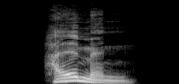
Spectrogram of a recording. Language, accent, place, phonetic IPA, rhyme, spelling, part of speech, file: German, Germany, Berlin, [ˈhalmən], -almən, Halmen, noun, De-Halmen.ogg
- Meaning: dative plural of Halm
